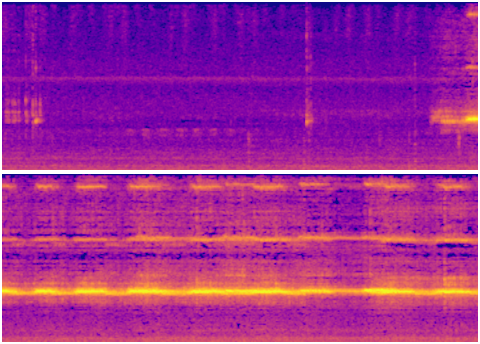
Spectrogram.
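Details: Home-kept bell crickets, about ten with only one female, sing a high, ringing trill in repeated bursts after a quiet start in early September, as autumn sets in.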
